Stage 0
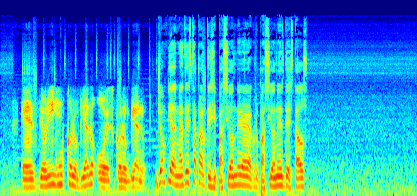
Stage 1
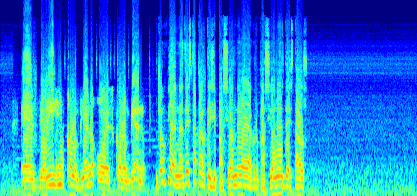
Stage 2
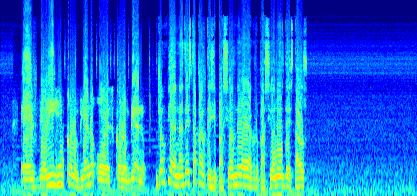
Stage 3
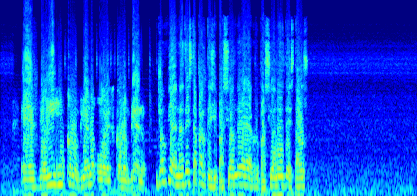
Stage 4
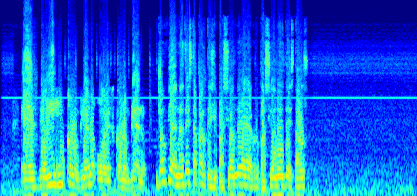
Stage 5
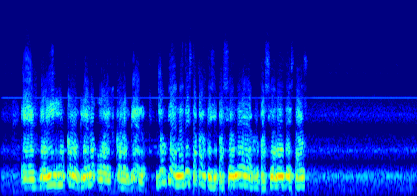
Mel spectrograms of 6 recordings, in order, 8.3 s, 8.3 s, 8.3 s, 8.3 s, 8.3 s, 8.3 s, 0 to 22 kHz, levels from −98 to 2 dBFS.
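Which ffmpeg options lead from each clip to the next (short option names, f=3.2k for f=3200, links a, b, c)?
-af "aeval=exprs='0.237*(abs(mod(val(0)/0.237+3,4)-2)-1)':c=same,volume=-8dB"
-af "highshelf=f=5k:g=8.5,volume=-6.5dB"
-af "flanger=delay=17:depth=6.9:speed=0.78,volume=-3.5dB"
-af "aeval=exprs='val(0)+0.000708*sin(2*PI*3300*n/s)':c=same,adynamicequalizer=threshold=0.002:dfrequency=2300:dqfactor=0.7:tfrequency=2300:tqfactor=0.7:attack=5:release=100:ratio=0.375:range=2.5:mode=cutabove:tftype=highshelf,volume=5dB"
-filter_complex "[0:a]asplit=3[a][b][c];[a]bandpass=f=300:t=q:w=8,volume=0dB[d];[b]bandpass=f=870:t=q:w=8,volume=-6dB[e];[c]bandpass=f=2.24k:t=q:w=8,volume=-9dB[f];[d][e][f]amix=inputs=3:normalize=0,volume=4.5dB"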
